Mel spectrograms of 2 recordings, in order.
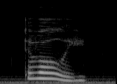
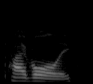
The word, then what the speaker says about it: Tivoli: I'm going to go with Tivoli. I repeat, Tivoli. – This pronunciation right here went for the strong I sound, Tivoli. I think it's probably the short one.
